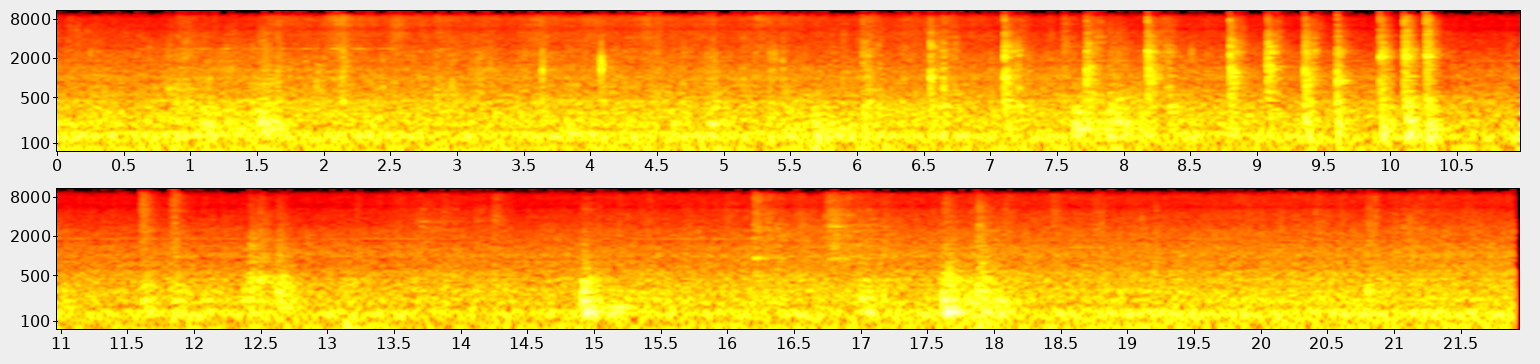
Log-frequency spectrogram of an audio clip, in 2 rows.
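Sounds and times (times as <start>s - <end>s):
low kitchen hum: 0.0s - 21.9s
utensils striking cookware: 6.1s - 10.5s.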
